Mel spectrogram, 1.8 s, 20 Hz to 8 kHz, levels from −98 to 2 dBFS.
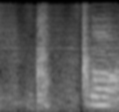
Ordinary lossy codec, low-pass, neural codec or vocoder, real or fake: none; 7.2 kHz; codec, 44.1 kHz, 0.9 kbps, DAC; fake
